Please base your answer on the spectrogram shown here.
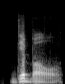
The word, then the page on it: dibble: American English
